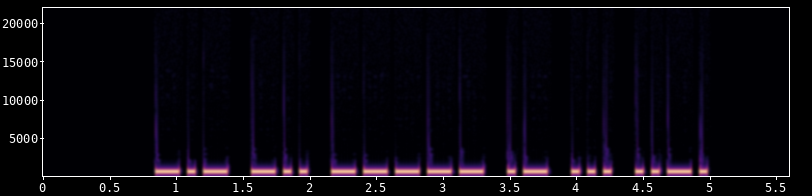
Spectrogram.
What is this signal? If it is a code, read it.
Morse code, heard as a keyed tone, about 20 wpm, 700 Hz. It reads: KD0ASF
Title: USA Call Signs - 6 Characters - Repeated 3x - 20wpm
